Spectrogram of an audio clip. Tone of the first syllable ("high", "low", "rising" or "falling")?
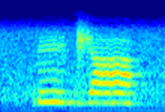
high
